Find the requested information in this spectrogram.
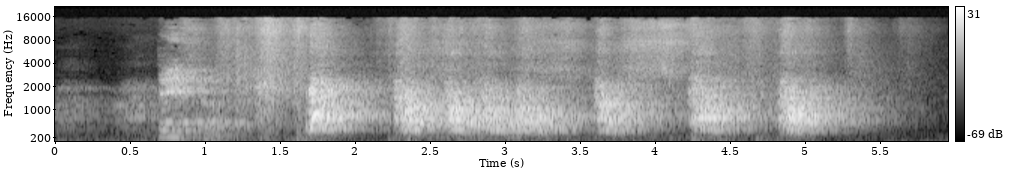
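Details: Young Rottweilers being trained as high-performance guard dogs give a quick run of loud, rough barks, nearly two per second, that fade out at the end. A human voice is heard alongside.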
